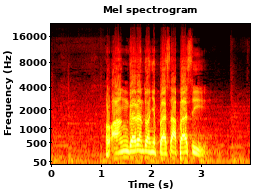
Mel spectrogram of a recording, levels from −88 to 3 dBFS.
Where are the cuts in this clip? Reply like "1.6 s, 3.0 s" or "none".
1.1 s

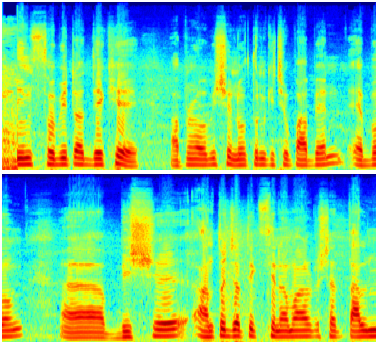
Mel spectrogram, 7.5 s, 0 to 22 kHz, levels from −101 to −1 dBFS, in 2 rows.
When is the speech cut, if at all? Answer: none

